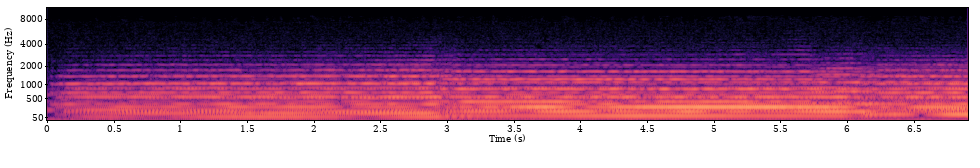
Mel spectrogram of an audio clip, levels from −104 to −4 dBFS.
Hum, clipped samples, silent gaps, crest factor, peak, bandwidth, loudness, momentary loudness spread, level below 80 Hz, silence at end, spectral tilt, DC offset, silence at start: none; under 0.1%; none; 12 dB; -20 dBFS; 3.5 kHz; -33 LUFS; 9 LU; -48 dBFS; 0 s; -11 dB/octave; 0.1%; 0 s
